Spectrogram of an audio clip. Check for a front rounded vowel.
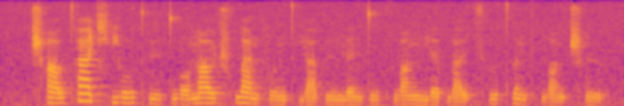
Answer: present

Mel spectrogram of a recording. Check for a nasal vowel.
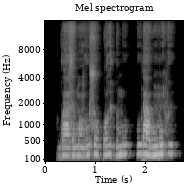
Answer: present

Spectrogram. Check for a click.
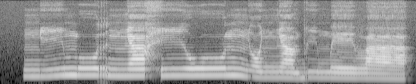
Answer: absent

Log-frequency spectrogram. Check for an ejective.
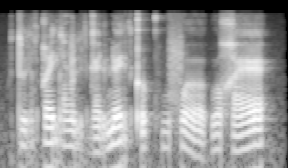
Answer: present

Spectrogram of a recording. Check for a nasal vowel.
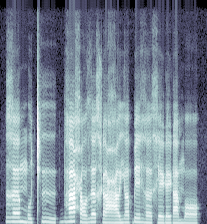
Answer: absent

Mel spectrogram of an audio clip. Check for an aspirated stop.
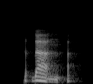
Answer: absent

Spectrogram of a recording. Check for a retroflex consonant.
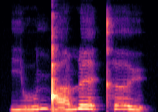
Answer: present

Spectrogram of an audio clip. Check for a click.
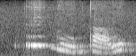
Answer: absent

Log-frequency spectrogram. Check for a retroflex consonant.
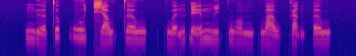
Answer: absent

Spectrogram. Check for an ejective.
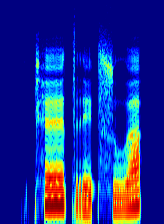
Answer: absent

